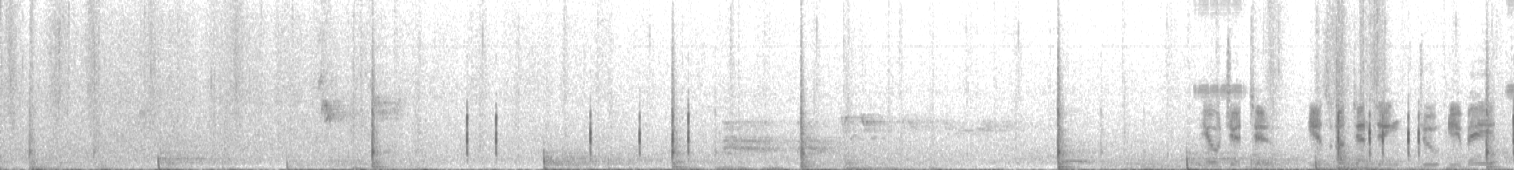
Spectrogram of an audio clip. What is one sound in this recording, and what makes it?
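Footsteps crunch steadily on dirt and dry brush.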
